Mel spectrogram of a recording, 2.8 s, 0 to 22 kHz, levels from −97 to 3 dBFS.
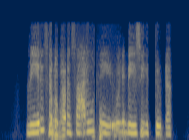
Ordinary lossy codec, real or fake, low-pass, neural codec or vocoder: none; fake; 10.8 kHz; codec, 44.1 kHz, 0.9 kbps, DAC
